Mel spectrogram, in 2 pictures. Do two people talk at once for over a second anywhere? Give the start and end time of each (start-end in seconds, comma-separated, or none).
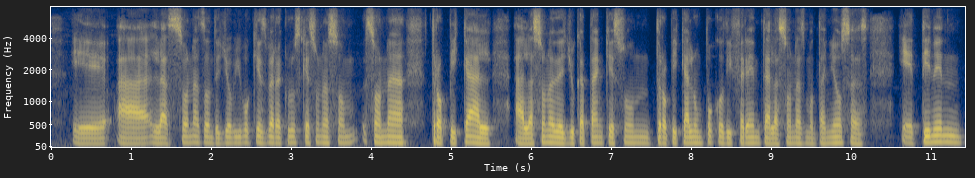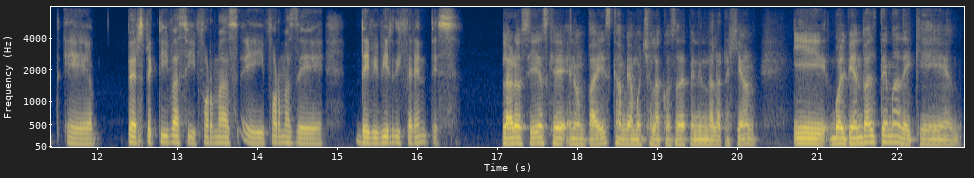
none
